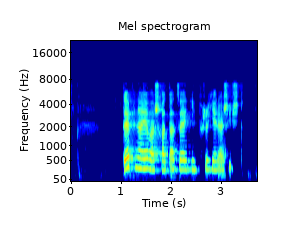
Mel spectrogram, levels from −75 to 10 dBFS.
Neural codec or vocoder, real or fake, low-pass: none; real; 7.2 kHz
